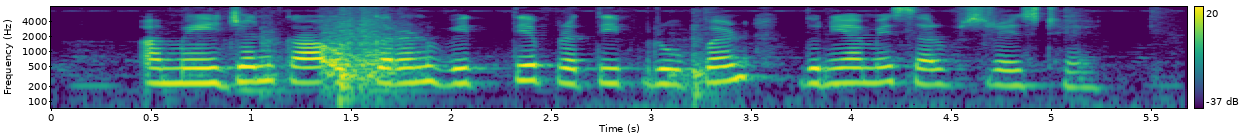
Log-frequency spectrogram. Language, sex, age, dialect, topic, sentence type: Hindi, female, 25-30, Marwari Dhudhari, banking, statement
